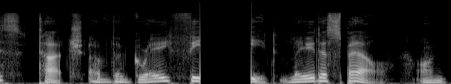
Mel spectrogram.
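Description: At 2.00 s the speech drops into silence for about half a second, a rebuffering stall, then picks up exactly where it stopped, adding 515 ms.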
